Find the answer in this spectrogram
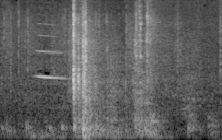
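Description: Sliding glass patio door being slid along its track by its handle, with a brief squeak and then a loud thump.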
